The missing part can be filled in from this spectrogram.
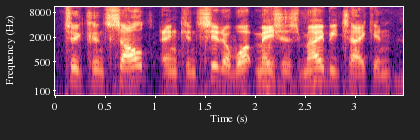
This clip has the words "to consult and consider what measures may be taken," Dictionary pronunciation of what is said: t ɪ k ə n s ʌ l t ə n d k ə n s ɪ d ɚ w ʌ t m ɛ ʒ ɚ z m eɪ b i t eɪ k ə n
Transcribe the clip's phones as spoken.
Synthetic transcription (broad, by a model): t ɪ k ə n s ʌ l t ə n k ə n s ɪ d ɚ w ʌ t m ɛ ʒ ɚ z m eɪ b i t eɪ k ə n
